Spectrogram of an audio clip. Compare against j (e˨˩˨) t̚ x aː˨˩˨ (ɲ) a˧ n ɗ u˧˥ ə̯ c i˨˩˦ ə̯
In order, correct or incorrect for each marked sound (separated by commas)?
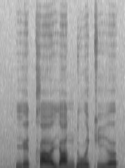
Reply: incorrect, incorrect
